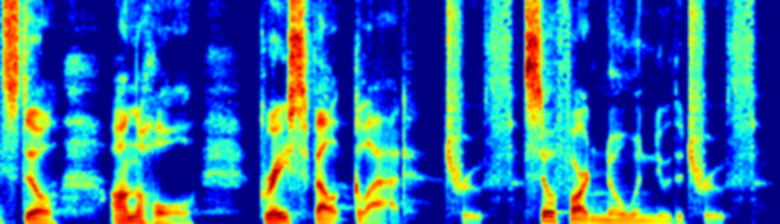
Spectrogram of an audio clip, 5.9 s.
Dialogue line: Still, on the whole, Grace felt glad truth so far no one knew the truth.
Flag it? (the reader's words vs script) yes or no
no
